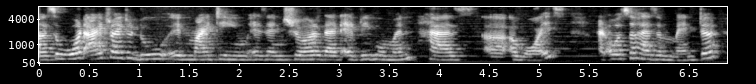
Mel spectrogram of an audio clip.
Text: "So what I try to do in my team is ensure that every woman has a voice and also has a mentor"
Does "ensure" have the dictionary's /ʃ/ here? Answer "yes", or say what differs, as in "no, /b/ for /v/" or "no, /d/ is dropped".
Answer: yes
